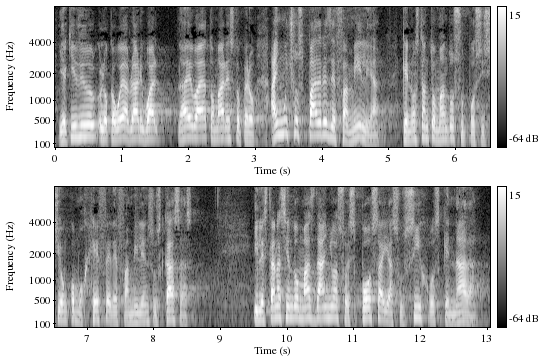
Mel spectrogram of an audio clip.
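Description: A man's voice: a little high, fairly quick, long reverb tail. A middle-aged man preaching a sermon to his congregation, asking them questions as he goes and often restarting his phrases. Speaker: pastor.

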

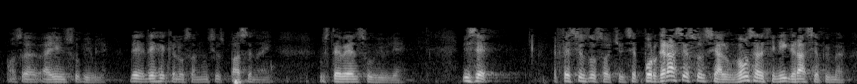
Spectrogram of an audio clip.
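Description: A man's voice: mid-range voice, fairly quick, husky. A man preaching a sermon as a pastor, teaching and asking his congregation questions. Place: church hall. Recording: dull recording with long reverb.

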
